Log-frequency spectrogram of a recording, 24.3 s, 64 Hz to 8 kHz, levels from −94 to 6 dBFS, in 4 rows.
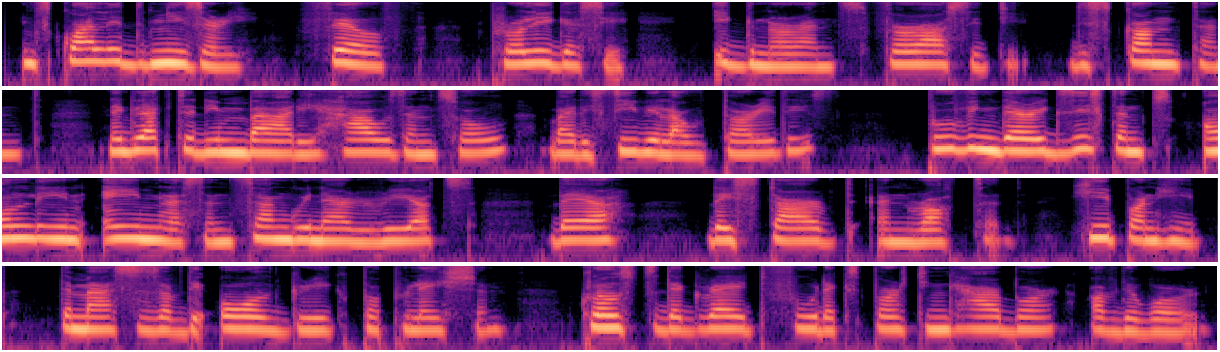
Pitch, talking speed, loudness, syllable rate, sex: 220 Hz, 130 wpm, -19 LUFS, 4.7 syllables/s, female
